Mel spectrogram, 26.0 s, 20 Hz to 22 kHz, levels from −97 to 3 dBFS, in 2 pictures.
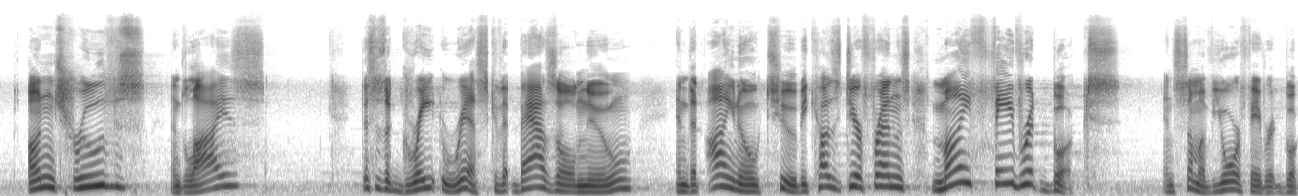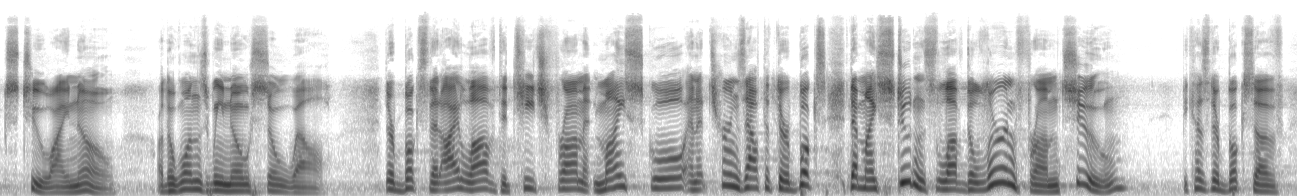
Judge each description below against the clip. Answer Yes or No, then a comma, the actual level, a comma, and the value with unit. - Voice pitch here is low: No, medium, 165 Hz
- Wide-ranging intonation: Yes, wide, 8.1 semitones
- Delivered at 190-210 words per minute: No, average, 155 wpm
